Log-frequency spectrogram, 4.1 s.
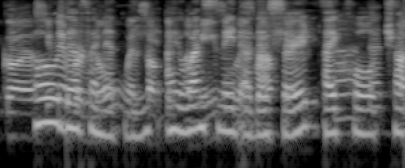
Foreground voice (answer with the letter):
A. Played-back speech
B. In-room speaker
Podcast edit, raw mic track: B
